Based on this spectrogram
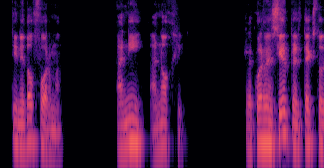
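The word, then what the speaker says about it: אני: Aní, anoji, tiene dos formas. Aní, anoi, recuerden siempre el texto de Amó, ya lo navi anoji, no profeta yo, ¿cierto?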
